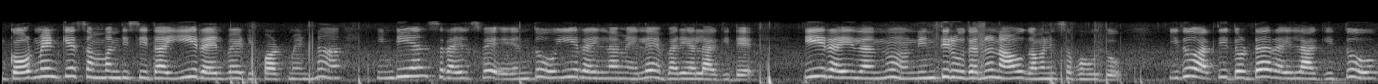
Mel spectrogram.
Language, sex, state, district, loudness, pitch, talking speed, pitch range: Kannada, female, Karnataka, Dharwad, -15 LUFS, 290 Hz, 110 wpm, 265-330 Hz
